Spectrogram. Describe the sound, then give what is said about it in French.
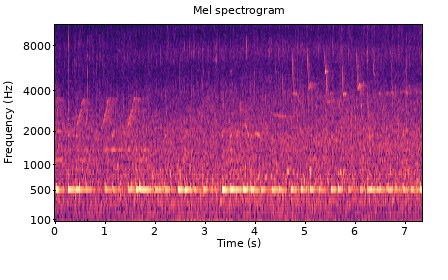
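In summer, a rushing mountain stream and waterfall pour steadily, while birds chirp in short repeated calls over the water, with a faint steady ringing tone underneath; cowbells are part of the scene. “Les oiseaux, la sonnaille, la verdure, le ruisseau et la cascade.”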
